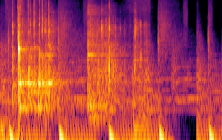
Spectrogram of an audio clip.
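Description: Background music with a steady beat, and one sharp clink of ice against a metal cocktail shaker tin about a quarter second in.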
